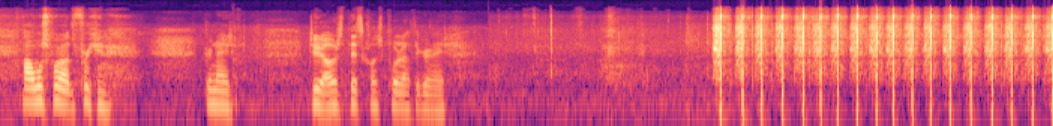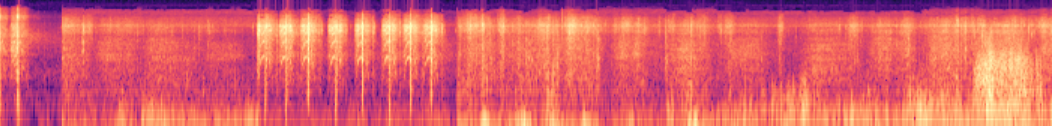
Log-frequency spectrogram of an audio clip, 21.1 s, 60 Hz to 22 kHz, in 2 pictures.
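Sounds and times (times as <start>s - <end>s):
airsoft gun firing full auto: 7.1s - 10.8s, 13.1s - 15.0s.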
